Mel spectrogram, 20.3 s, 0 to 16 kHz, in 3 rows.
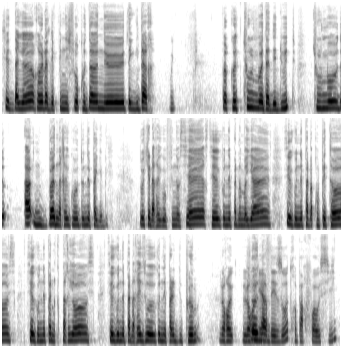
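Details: Adult woman, deaf since birth, diagnosed at 9 months; she was told she would never speak and learned speech through 20 years of speech therapy, three sessions weekly; she says her deafness is audible; deaf speech from congenital hearing loss.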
